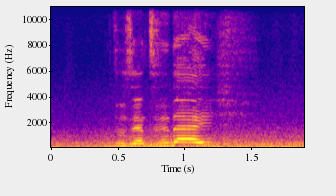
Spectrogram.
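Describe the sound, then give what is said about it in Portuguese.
A 530-horsepower car accelerating at high speed on the Autobahn: a steady, low engine and road roar runs throughout beneath a voice speaking. “É quando você exige tudo do carro que ele entrega os 530 cavalos. E o torque, na verdade, continua constante.”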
